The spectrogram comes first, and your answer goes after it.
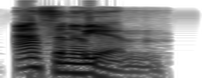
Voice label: "athenaeum", British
